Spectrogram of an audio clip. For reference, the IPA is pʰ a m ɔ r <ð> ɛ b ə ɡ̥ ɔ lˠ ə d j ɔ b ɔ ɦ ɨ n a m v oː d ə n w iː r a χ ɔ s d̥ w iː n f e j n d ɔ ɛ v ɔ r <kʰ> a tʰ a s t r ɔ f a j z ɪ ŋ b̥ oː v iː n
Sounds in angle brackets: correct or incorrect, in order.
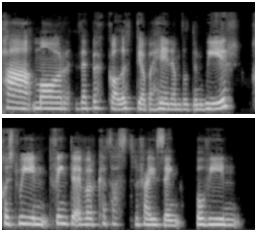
correct, correct

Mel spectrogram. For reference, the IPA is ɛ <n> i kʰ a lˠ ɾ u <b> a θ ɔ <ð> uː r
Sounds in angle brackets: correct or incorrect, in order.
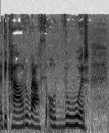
incorrect, incorrect, correct

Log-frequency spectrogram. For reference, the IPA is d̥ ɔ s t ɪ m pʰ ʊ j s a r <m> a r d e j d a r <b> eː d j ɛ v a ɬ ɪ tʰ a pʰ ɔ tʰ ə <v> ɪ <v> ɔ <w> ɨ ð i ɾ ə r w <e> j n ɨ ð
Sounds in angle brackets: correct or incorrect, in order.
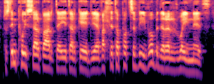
incorrect, incorrect, correct, correct, incorrect, correct

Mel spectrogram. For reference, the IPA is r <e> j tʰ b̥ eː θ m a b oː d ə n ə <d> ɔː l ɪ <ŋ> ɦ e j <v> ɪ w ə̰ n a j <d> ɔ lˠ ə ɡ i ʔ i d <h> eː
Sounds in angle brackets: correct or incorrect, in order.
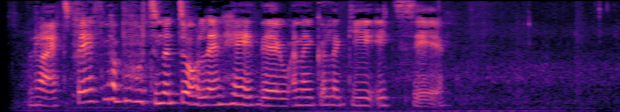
incorrect, correct, incorrect, incorrect, incorrect, incorrect

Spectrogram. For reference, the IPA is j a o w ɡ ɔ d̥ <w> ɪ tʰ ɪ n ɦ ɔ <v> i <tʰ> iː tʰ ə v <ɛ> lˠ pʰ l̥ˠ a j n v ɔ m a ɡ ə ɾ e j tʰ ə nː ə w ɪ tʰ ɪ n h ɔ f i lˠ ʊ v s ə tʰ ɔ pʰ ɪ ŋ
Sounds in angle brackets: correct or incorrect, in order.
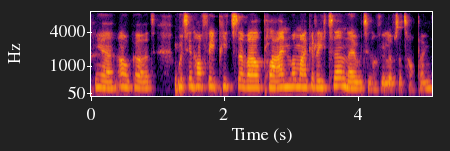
correct, incorrect, incorrect, correct

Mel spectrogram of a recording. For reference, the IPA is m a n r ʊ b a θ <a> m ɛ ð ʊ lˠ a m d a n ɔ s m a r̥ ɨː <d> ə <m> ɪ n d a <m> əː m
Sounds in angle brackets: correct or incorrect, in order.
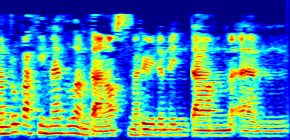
incorrect, incorrect, correct, correct

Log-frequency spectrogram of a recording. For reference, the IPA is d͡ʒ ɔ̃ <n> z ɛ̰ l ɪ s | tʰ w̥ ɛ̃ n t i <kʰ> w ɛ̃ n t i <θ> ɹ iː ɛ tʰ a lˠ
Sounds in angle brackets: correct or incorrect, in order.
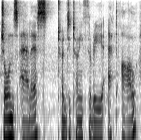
correct, incorrect, correct

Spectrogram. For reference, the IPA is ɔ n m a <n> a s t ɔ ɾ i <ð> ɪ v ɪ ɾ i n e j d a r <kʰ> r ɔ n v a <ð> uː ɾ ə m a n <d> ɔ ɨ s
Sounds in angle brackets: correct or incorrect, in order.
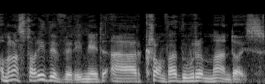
correct, correct, correct, correct, correct

